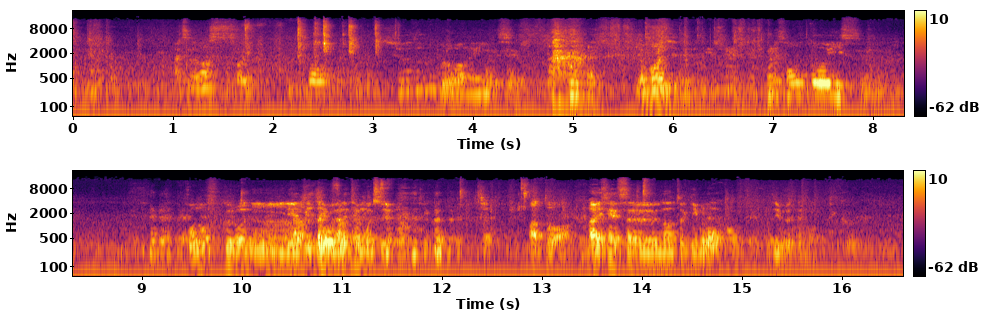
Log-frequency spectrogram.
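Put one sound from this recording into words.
A middle-aged man talks casually nearby.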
